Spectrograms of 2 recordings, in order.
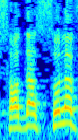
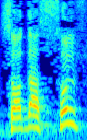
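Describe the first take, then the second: First: A vowel is heard between l and f. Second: No vowel is heard between l and f. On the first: The speaker calls it right. "ये सौदा सुलफ है" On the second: The speaker calls it wrong. "सौदा सुल्फ नहीं"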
